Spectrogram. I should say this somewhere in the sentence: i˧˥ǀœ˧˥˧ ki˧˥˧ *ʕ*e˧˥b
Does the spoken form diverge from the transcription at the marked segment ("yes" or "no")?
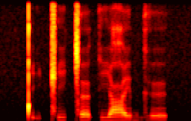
no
